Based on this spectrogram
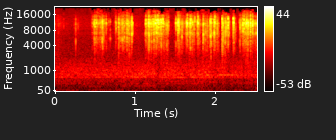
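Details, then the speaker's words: Ford 800 tractor front wheel hub, old tapered roller bearing spun by hand after removal; dry gritty uneven rattle versus a nearly silent new bearing; old bearing worn out, junk, little grease found, needs replacement. "that's the brand new one here and remember how nice it rolls hardly any noise this is that old crappy one"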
